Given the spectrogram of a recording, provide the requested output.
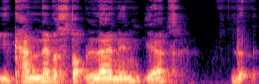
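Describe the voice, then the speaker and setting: Here a man talks with a London accent at medium pitch. His pace is moderate. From London, England. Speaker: book reviewer. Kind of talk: casual vlog review. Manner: halting, many fillers.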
